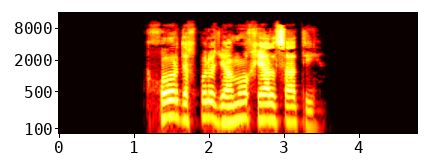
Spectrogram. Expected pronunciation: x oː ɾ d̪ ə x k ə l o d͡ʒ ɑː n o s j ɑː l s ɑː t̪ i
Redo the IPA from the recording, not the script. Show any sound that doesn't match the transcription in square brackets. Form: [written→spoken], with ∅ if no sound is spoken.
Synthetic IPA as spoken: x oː ɾ d̪ ə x [k→p] ə l o d͡ʒ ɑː [n→m] o [s→x] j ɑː l s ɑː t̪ i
